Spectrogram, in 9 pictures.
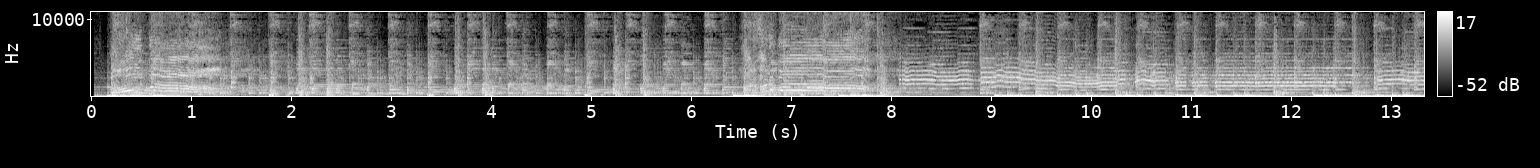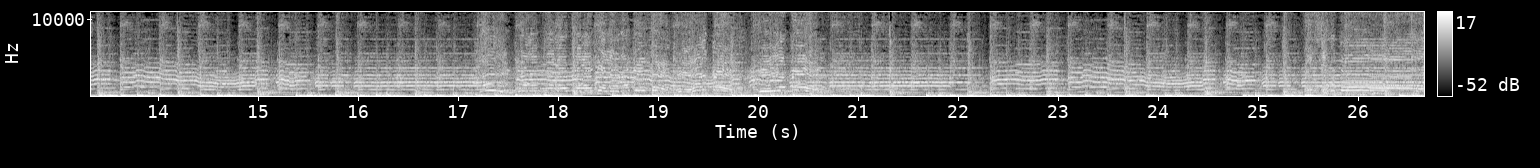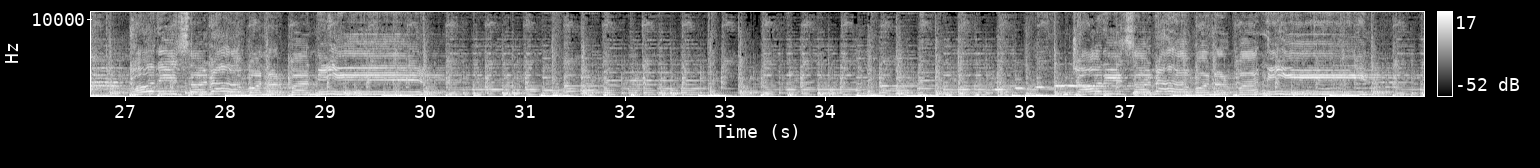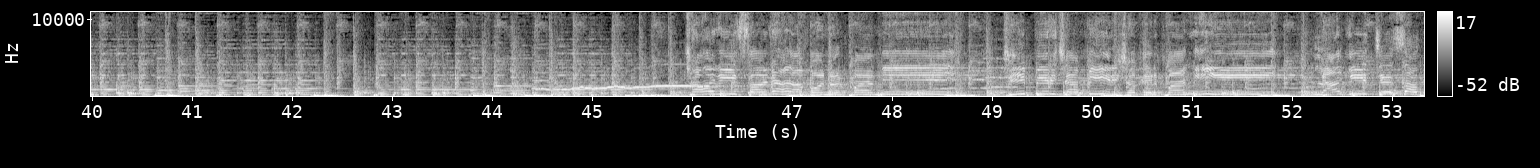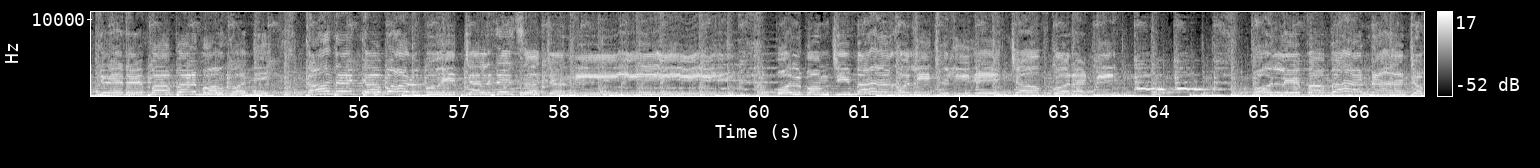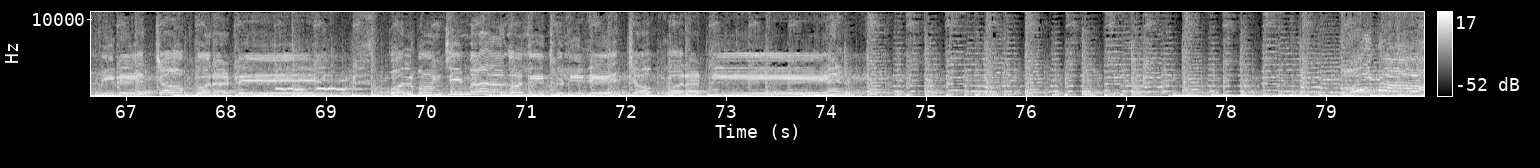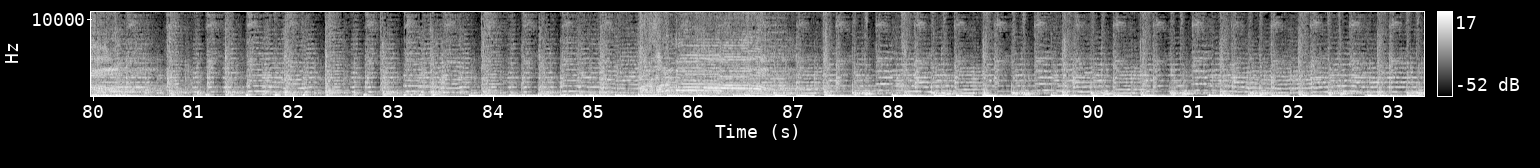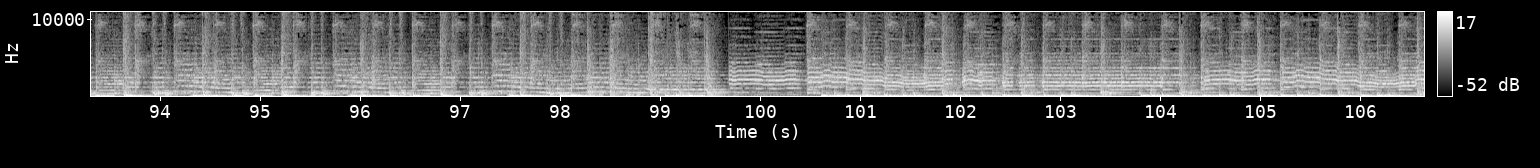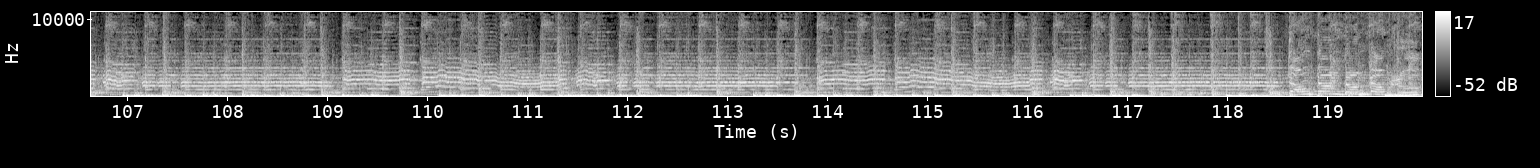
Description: Category: Bolbum Special Odia Songs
